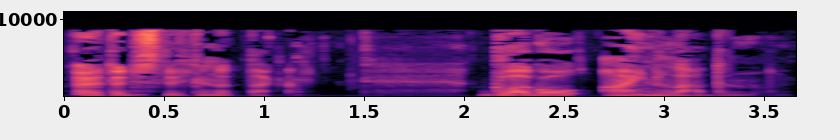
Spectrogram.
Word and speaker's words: einladen: Бывают приставки, которые придают глаголу иную специфику или даже полностью меняют его значение – Послушайте еще раз глагол «einladen» – «приглашать». Обратите внимание на приставку «ein». На нее падает ударение, потому что значение ее велико. Einladen.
